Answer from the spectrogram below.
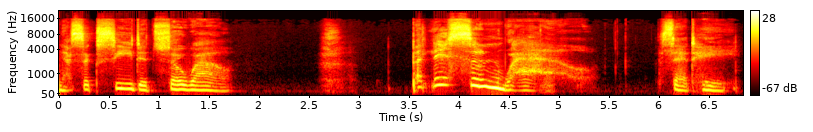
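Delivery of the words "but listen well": the wolf's scheming whisper, slow at first. Acted. The wolf whispering his plan to the sad dog, conspiratorial. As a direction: lay out the secret plan in a hushed whisper.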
